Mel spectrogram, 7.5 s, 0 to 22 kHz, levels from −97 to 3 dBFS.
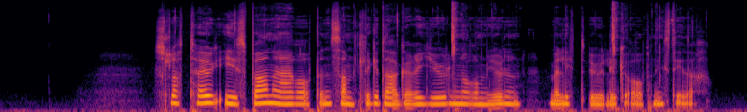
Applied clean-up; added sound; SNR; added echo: neural mask model Resemble Enhance denoiser.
